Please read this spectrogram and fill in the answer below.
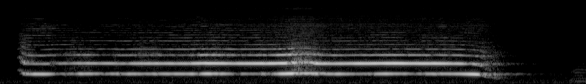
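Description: One long note blown on a horn-type wind instrument, held for about four and a half seconds with a small wobble partway through, sagging in pitch as it fades out.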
